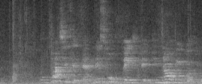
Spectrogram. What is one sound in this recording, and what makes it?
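A choir of children sings over a loudspeaker.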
